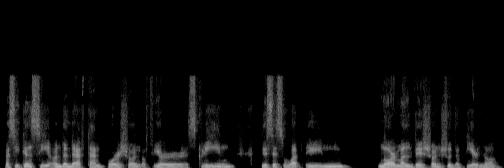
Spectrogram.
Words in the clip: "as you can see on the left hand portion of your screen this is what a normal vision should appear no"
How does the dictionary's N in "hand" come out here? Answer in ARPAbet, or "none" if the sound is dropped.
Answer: N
